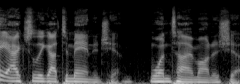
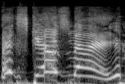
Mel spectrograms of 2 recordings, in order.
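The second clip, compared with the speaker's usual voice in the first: put-on shrill, very high, very loud, slurred drunken yell; 10 dB louder than usual. Retelling a drunk night after the Hall of Fame: imitating drunk Vickie Guerrero yelling. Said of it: "Just drunk Vicky Guerrero".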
